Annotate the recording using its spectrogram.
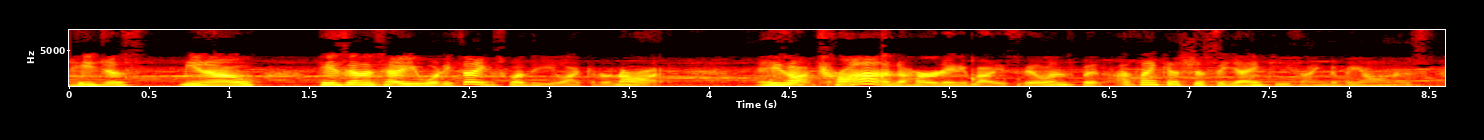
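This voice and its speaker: Music plays behind a very fast Tennessee accent with lively intonation. The loudness swings widely. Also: woman, medium pitch for a woman. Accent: Southern US accent, Tennessee. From Pennsylvania. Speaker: makeup artist vlogger. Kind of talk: casual livestream chat while doing makeup. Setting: live stream at home.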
